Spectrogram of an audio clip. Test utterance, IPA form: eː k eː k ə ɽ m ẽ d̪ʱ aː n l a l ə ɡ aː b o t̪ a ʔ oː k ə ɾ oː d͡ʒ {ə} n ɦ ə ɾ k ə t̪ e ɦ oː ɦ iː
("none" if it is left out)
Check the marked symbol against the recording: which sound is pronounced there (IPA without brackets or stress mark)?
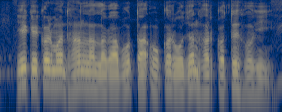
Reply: ə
